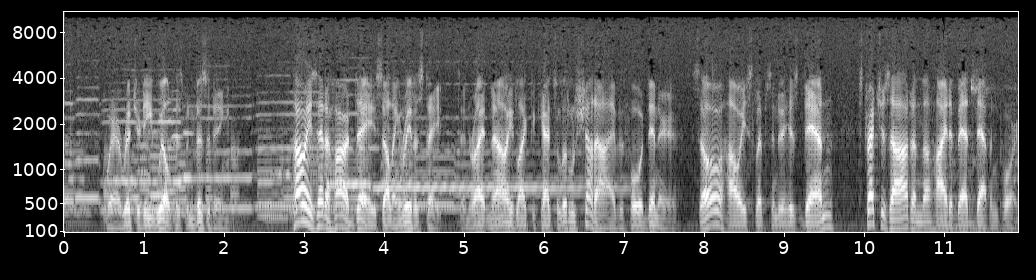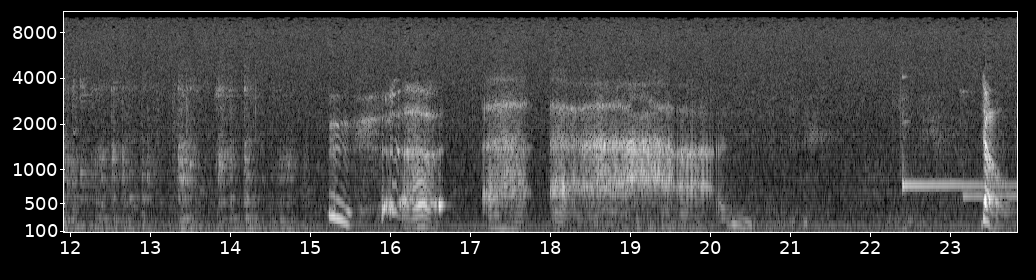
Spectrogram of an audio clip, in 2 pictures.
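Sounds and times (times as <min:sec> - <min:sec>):
speech: 0:00.5 - 0:12.1
house doorbell ringing with electric tone and ding: 0:22.4 - 0:23.8.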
